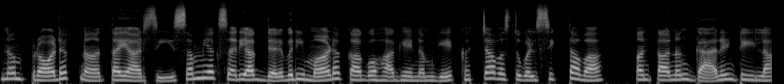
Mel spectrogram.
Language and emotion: Kannada, fearful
